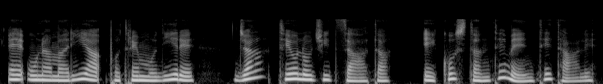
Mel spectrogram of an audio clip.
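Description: A woman giving a measured, earnest reading of a devotional theological text. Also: mid-range voice, warm tone.

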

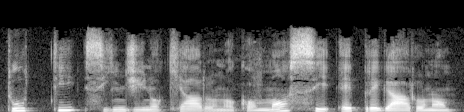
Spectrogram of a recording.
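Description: Woman narrator, storytelling read, unhurried and low. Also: creaky, a little mellow. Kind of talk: storytelling reading.

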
